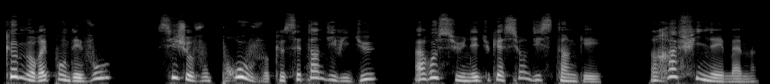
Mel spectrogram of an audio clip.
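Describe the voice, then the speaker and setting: A woman voicing a clever young male detective who explains his reasoning calmly. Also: medium pitch, no echo. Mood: explaining. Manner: calm, explaining, measured.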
